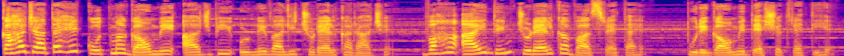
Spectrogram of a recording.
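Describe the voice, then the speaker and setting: A woman narrates a cartoon horror tale in a steady, dramatic telling. Her voice sits a little low, with faint music and insect sounds behind. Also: normal speed. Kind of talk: scripted horror story narration.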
